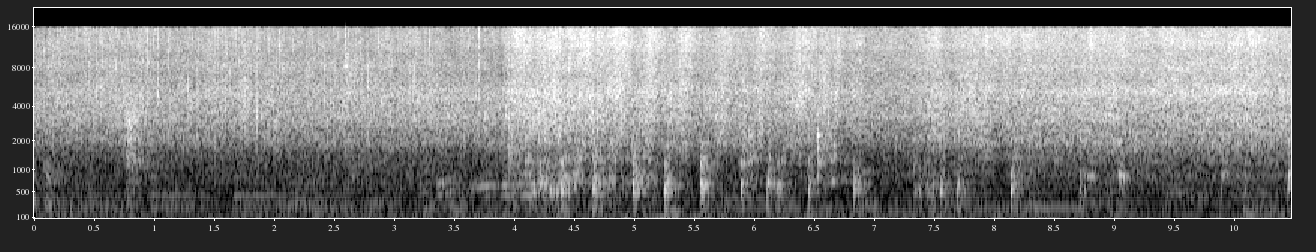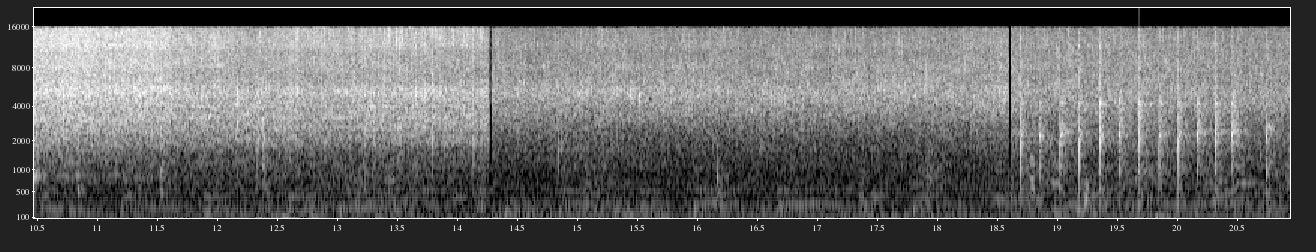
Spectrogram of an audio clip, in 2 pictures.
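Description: Food sizzling in hot oil, a steady hiss, with a cluster of knocks and scrapes from about four to eight seconds in and a fast run of about ten sharp knocks near the end. About two-thirds through, the hiss thins and a steady low hum comes in.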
